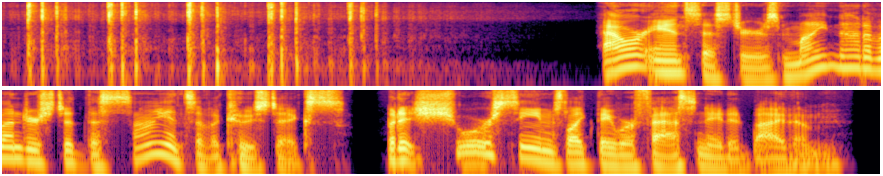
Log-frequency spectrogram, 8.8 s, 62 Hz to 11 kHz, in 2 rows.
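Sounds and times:
horse hooves galloping with echo off walls: 0.0 - 2.5
speech: 3.0 - 8.7.

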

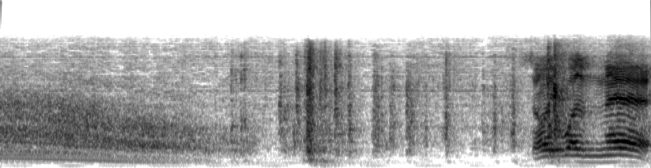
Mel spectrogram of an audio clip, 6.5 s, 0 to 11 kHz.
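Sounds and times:
wooden shack door creaking open: 2.3 - 3.8
wooden shack door rattling and thumping shut: 2.4 - 4.2
person speaking: 5.3 - 6.4.

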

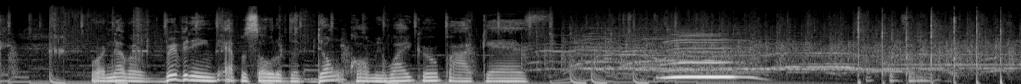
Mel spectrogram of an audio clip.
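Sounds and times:
speech: 0.9 - 5.4, 6.6 - 6.9
tonal swoop: 6.6 - 7.6
hand claps: 7.1 - 10.2.

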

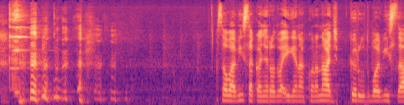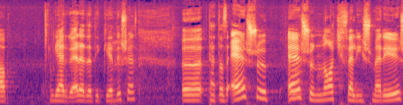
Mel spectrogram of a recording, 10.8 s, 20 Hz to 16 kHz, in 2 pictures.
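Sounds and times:
glasses clinking together in a toast: 0.0 - 0.6
laughter: 0.2 - 1.8
speech: 0.2 - 1.8, 2.9 - 10.7.

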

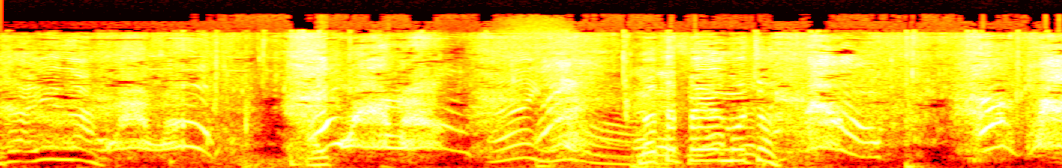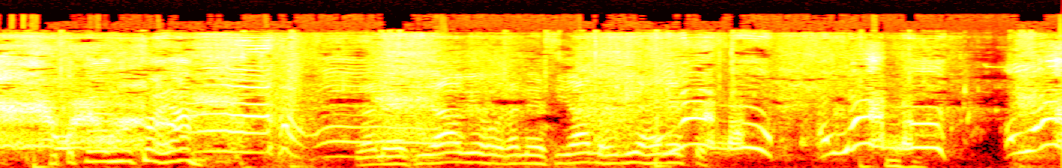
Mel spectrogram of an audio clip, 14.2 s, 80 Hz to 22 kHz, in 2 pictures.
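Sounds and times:
water splashing as a family crosses a river: 0.0 - 14.1
child crying while a family crosses a river: 0.7 - 4.1, 5.4 - 10.0, 11.4 - 14.1
speech: 4.2 - 5.5, 7.6 - 12.1, 13.0 - 14.1.

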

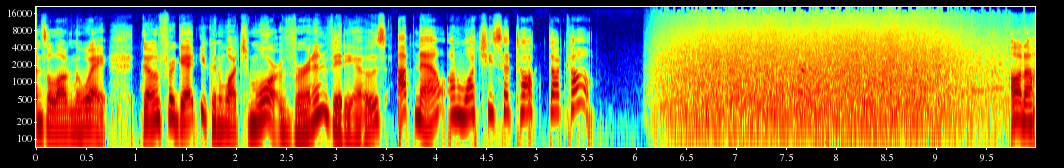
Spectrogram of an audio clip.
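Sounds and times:
speech: 0.0 - 6.4, 9.7 - 9.9
rushing creek water: 6.1 - 9.9.

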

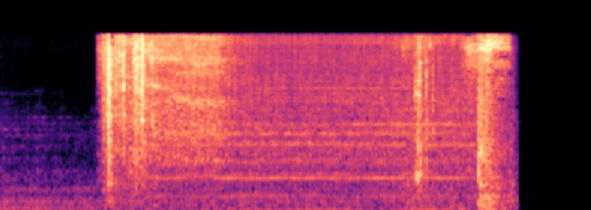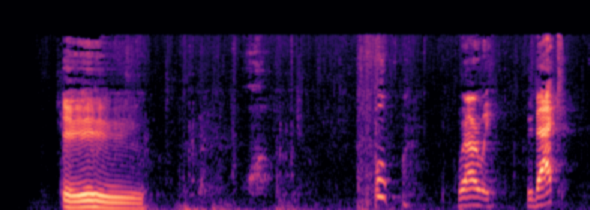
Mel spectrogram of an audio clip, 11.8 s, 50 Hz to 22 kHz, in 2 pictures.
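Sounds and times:
steady dropship engine hum: 0.9 - 4.7
dropship bay door opening with mechanical hiss and whir: 1.0 - 5.2
speech: 6.6 - 6.8, 10.6 - 11.6.

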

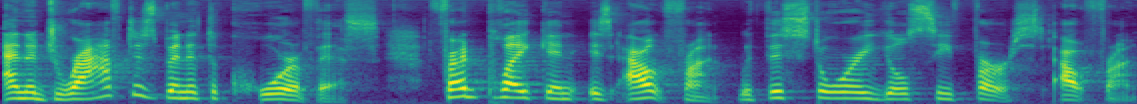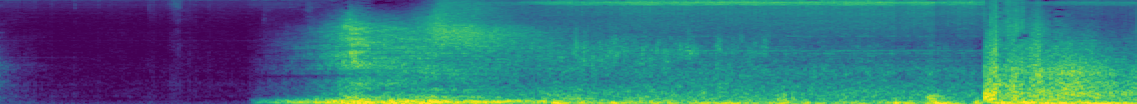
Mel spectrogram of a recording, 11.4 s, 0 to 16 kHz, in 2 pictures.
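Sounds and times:
speech: 0.0 - 5.8
heavy rumble of explosion: 7.0 - 10.1
explosions on a battlefield: 7.0 - 11.3.

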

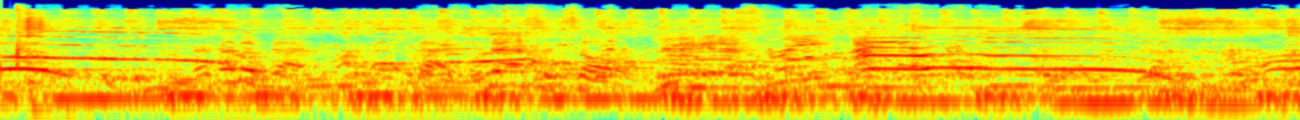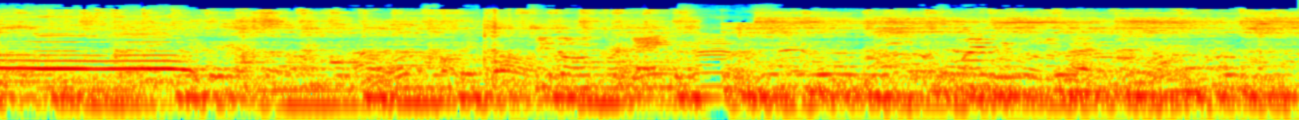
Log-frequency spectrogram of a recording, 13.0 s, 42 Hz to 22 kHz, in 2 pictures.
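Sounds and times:
shrill wavering screams: 0.0 - 1.3, 4.4 - 7.2
loud dense crowd din: 0.0 - 12.9.

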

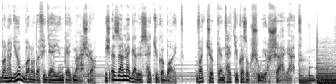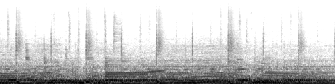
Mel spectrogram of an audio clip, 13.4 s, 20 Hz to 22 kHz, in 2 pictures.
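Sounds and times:
speech: 0.0 - 6.6
Trabant car engine droning while driving on snowy winter roads: 6.4 - 13.4
rattling of Trabant car driving on winter road: 6.4 - 13.4.

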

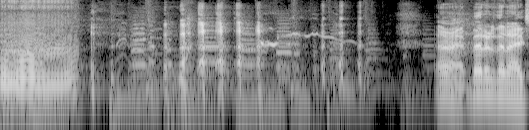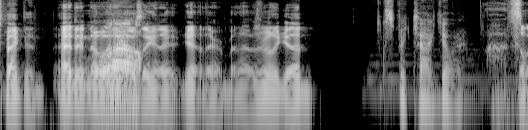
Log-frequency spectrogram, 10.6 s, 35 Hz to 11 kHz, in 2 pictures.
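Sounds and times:
buzzy fart noises with wobbling pitch and sputtering bursts: 0.0 - 0.9
laughter: 0.9 - 3.8
speech: 4.7 - 8.5, 9.1 - 10.5.

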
